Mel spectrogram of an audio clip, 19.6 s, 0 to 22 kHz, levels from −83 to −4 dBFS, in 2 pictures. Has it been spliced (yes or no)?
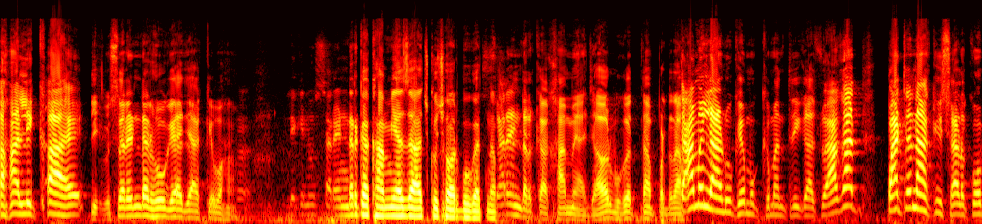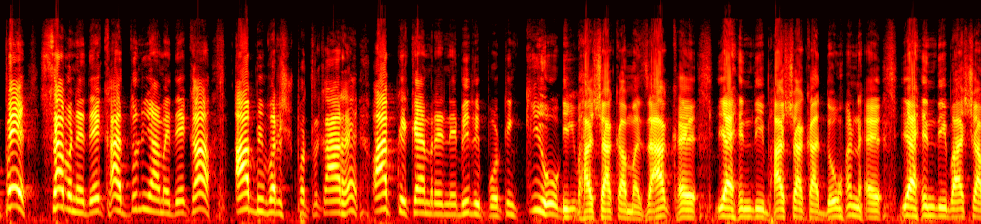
yes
